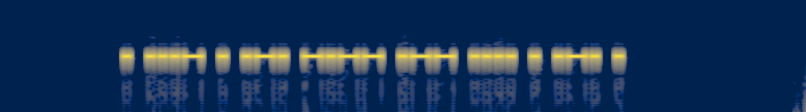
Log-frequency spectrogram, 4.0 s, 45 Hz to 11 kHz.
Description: Morse code, heard as a keyed tone, about 40 wpm, 700 Hz. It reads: EVERYWHERE
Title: Sentences from Top 1600 Words - New Word Drill - 40wpm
